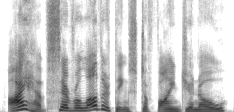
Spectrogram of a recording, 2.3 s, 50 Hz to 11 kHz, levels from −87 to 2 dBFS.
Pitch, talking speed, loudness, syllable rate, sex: 220 Hz, 230 wpm, -21 LUFS, 5.6 syllables/s, female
